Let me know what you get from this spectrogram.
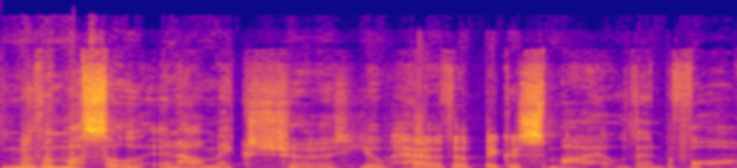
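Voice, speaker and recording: A man whispers in a put-on character voice. Faint music plays in the background. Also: moderate pace. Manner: menacing, whispering.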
